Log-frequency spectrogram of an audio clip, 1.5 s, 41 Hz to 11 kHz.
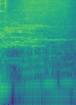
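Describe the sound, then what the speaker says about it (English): Car chase effects built from several layers: engines roaring, tyres squealing and skidding on the road as cars swerve around corners. The sound stays loud and sustained, with a high screech riding over a low engine drone and no speech. "Separate sounds for the engine, and the tyres on the road, and for when the cars swerve around 2 corners"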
